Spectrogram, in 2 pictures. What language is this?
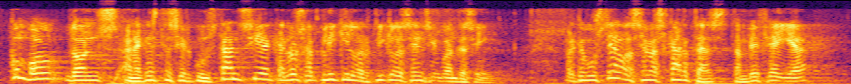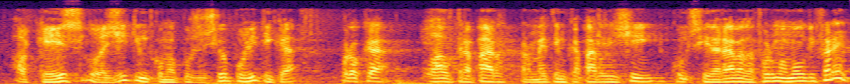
Catalan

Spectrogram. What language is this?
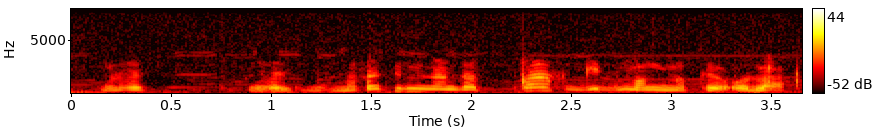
Serer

